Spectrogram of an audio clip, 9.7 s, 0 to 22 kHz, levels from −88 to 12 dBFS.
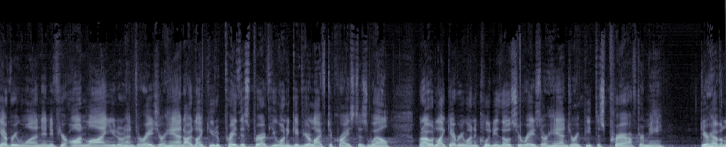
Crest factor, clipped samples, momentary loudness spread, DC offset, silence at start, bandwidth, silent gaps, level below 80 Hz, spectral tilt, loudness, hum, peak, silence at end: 16 dB; under 0.1%; 4 LU; under 0.1%; 0 s; 16 kHz; none; -46 dBFS; -6.5 dB/octave; -17 LUFS; none; 0 dBFS; 0 s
